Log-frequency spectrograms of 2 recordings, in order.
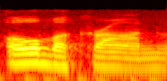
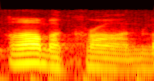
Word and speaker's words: Omicron: By the way, the new virus is not the Omicron virus, it's the Omicron virus. Whenever they, if you hear somebody saying saying that, just so you'll have proper pronunciation of this new virus.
